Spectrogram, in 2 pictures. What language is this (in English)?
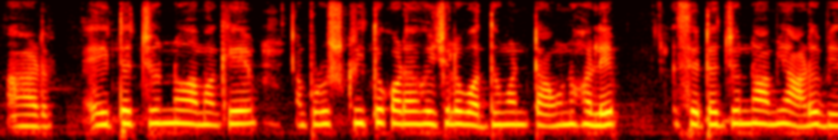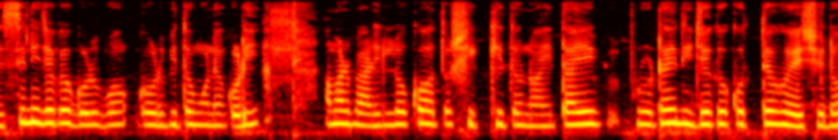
Bangla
